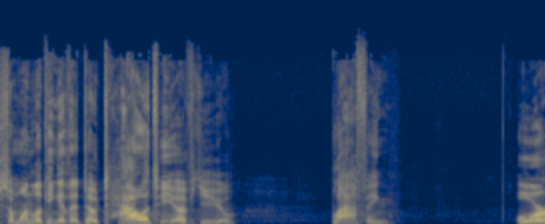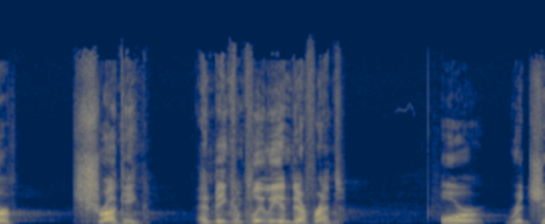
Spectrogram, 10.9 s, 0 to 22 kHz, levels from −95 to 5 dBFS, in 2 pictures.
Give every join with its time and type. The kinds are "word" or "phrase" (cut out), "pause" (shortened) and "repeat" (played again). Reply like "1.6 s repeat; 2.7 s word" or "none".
3.3 s word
